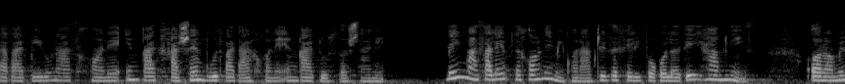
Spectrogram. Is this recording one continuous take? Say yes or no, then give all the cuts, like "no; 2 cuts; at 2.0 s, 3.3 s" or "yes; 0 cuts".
no; 1 cut; at 4.4 s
